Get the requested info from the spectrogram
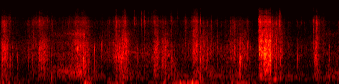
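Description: Footsteps of a person walking on a gravel and block-paved path, about two steps a second, with one louder step a little after three seconds in.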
